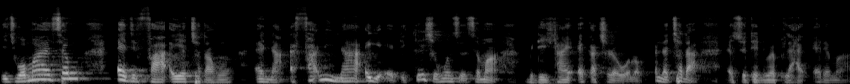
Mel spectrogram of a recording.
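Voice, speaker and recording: A man's voice: mid-range voice, very animated, fairly quick, darkish tone. A man with a Ghanaian accent giving informal commentary, retelling an interview as a code-switching storyteller. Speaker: online video commentator.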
